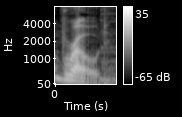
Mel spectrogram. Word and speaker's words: Broad: must visit for travelers the broad yep pronounced with a long oh let go financed by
